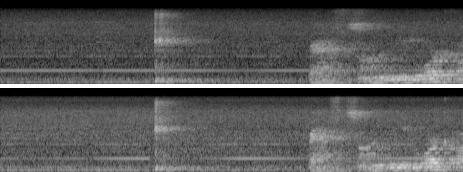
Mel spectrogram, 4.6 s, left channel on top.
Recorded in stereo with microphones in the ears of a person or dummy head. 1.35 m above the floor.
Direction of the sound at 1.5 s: 10° left (ahead or behind).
